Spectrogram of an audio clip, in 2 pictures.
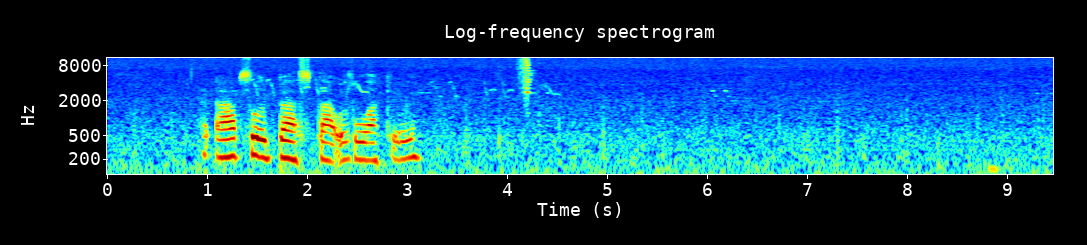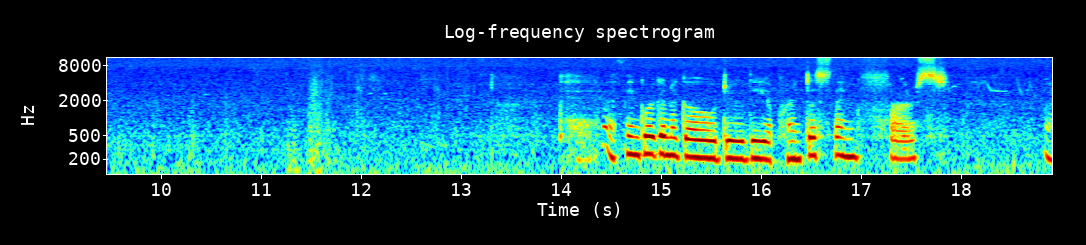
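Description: A young woman talks casually into a microphone.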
